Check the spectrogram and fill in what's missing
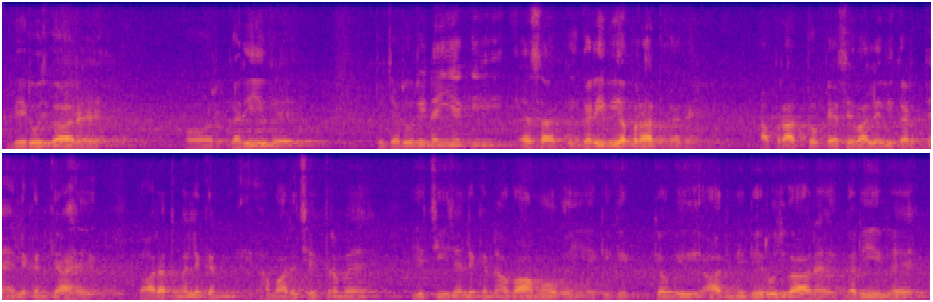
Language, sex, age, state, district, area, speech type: Hindi, male, 30-45, Madhya Pradesh, Hoshangabad, rural, spontaneous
